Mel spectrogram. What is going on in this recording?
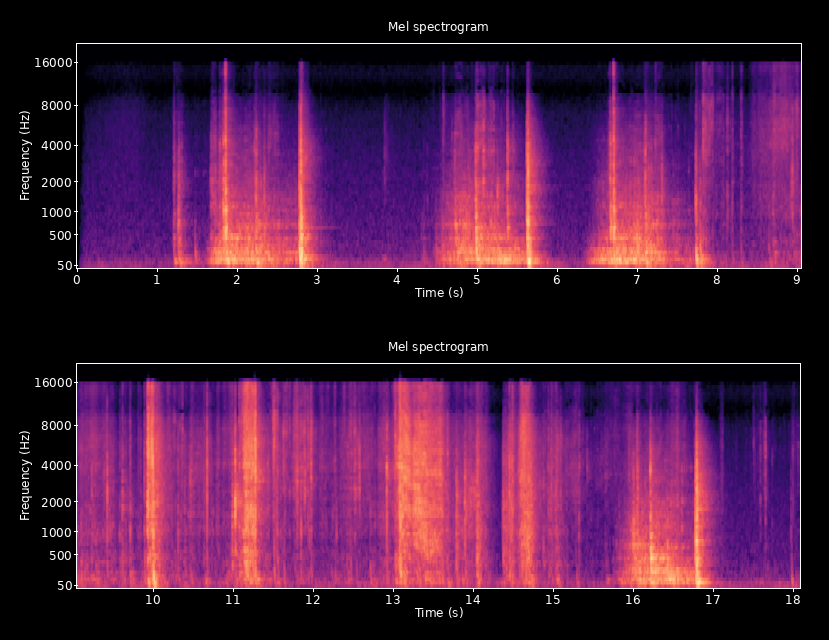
I open and close the drawer continously and towards the end of the recording I tear up a sheet of paper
